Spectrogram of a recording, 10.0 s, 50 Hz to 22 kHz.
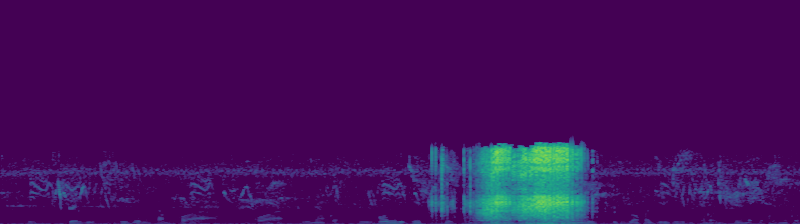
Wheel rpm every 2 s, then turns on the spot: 0, 0, 40, 0, 30.
none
